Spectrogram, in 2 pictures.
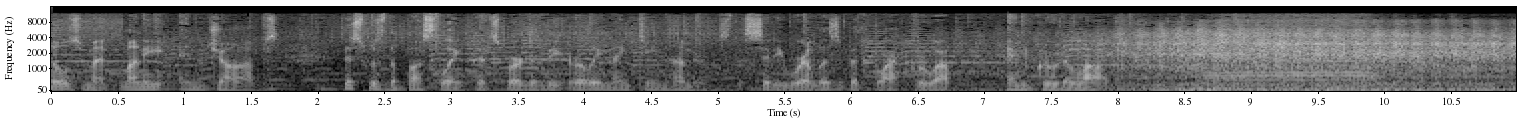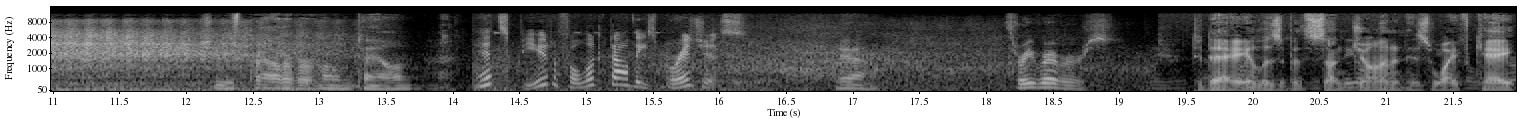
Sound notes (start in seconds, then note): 8.6 whistle blowing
